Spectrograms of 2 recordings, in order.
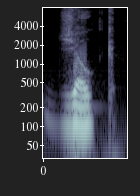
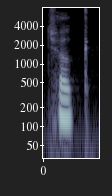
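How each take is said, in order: First: The word starts with a voiced j sound. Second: The word starts with a voiceless ch sound. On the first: The speaker calls it right. "you gotta say it with a J" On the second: The speaker calls it wrong. "it's not choke"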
